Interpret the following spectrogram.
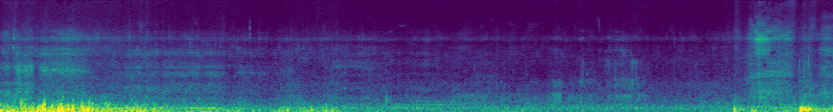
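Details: Stray cat giving a soft, steady low purr in rapid rhythmic pulses, louder at the start, fading, then a short rustle near the end.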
